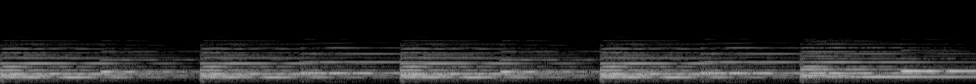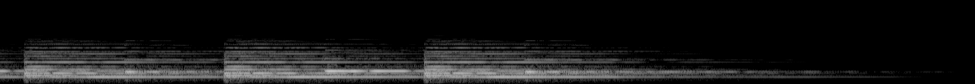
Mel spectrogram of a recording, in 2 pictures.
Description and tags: lonely piano7 60bpm
ambience, ambient, background, cinematic, dramatic, film, horror, instrument, interlude, loop, mood, music, piano, spooky, suspense, trailer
